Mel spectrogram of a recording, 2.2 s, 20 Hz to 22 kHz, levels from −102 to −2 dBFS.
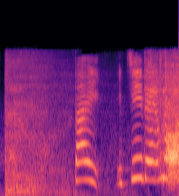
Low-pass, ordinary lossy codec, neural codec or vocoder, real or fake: none; none; codec, 16 kHz, 2 kbps, X-Codec, WavLM features, trained on Multilingual LibriSpeech; fake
